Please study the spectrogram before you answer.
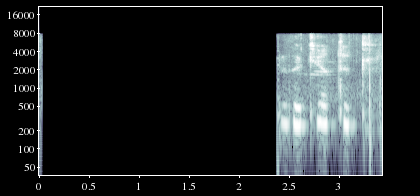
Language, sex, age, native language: Icelandic, female, 10, Icelandic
